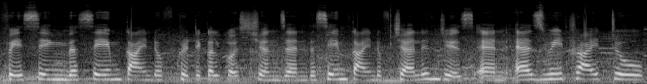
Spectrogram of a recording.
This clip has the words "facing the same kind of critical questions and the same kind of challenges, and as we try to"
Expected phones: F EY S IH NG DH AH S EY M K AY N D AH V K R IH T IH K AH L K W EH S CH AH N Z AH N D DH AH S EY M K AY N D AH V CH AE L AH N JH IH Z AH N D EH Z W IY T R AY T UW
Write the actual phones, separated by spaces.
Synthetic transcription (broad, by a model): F EY S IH NG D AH S EY M K AY N D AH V K R IH T IH K AH L K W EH S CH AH N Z AH N D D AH S EY M K AY N D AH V CH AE L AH N JH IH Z AH N D EH Z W IY T R AY T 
